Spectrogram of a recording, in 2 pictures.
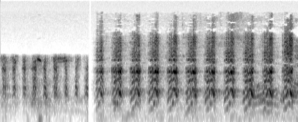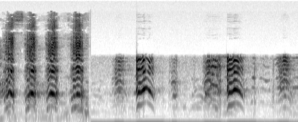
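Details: Gulls laughing loudly and merrily alongside cormorants: a steady run of nasal, harmonic 'ha' notes about three per second, then after a pause a few separate rising-falling cries.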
